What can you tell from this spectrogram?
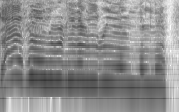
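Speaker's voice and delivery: very high squealed babble, no words; mock falsetto "la-la-la" babble; mimicked put-on tone. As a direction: imitate a fake girly voice in nonsense syllables. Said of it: "put a tone in your voice".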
